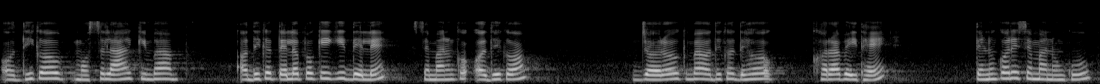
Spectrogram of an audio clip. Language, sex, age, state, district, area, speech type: Odia, female, 18-30, Odisha, Kandhamal, rural, spontaneous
